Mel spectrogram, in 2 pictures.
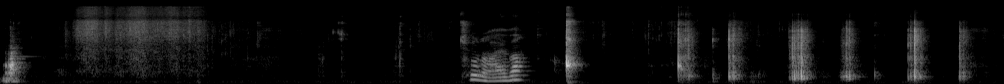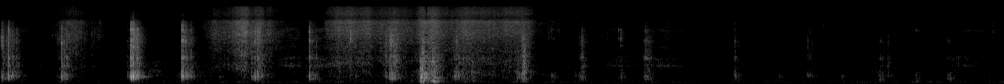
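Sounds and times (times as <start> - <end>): person chewing crunchy clay: 5.4 - 20.0.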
